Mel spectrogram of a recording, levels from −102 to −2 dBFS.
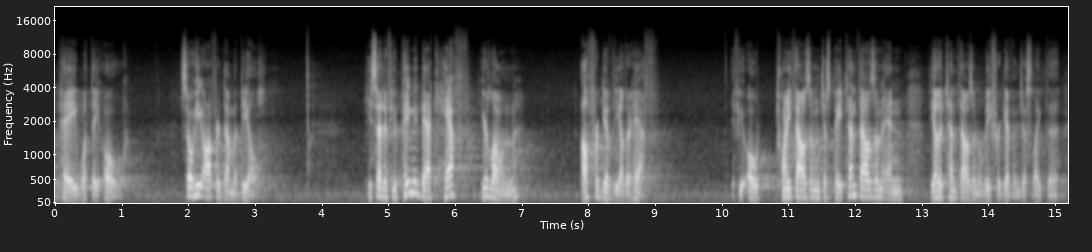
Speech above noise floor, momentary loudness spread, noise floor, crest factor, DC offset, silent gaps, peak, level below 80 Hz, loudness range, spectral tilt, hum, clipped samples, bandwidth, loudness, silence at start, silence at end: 33 dB; 13 LU; -55 dBFS; 22 dB; under 0.1%; none; 0 dBFS; -66 dBFS; 4 LU; -5 dB/octave; 60 Hz at -55 dBFS; under 0.1%; 11.5 kHz; -22 LUFS; 0 s; 0.05 s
